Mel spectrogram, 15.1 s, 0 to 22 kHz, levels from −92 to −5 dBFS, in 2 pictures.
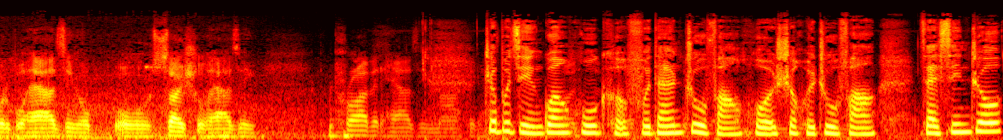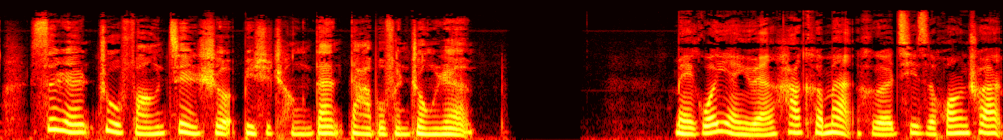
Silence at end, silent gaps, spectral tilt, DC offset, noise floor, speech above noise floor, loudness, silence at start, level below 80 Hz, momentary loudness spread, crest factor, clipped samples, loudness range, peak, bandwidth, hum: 0 s; none; -5 dB/octave; under 0.1%; -73 dBFS; 53 dB; -20 LUFS; 0 s; -46 dBFS; 11 LU; 18 dB; under 0.1%; 4 LU; -2 dBFS; 16 kHz; none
